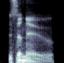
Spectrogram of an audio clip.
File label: "ZANU", British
